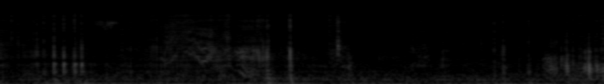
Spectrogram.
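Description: A glossy page of a hardcover picture book being turned by hand: paper rustling and scraping, with a couple of sharp clicks about a second in.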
